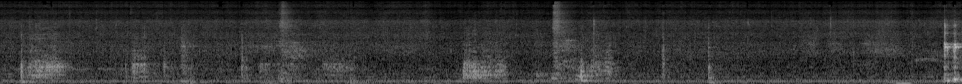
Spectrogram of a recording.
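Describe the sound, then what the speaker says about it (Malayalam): Green beans and cabbage stirred and sautéing with softened onion in a pan for a vegetable egg thoran, with a soft steady sizzle and occasional scraping stir strokes, fairly quiet and without talk. "പയറും കാബേജും കൂടെ ചേർത്ത് വഴറ്റാം."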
